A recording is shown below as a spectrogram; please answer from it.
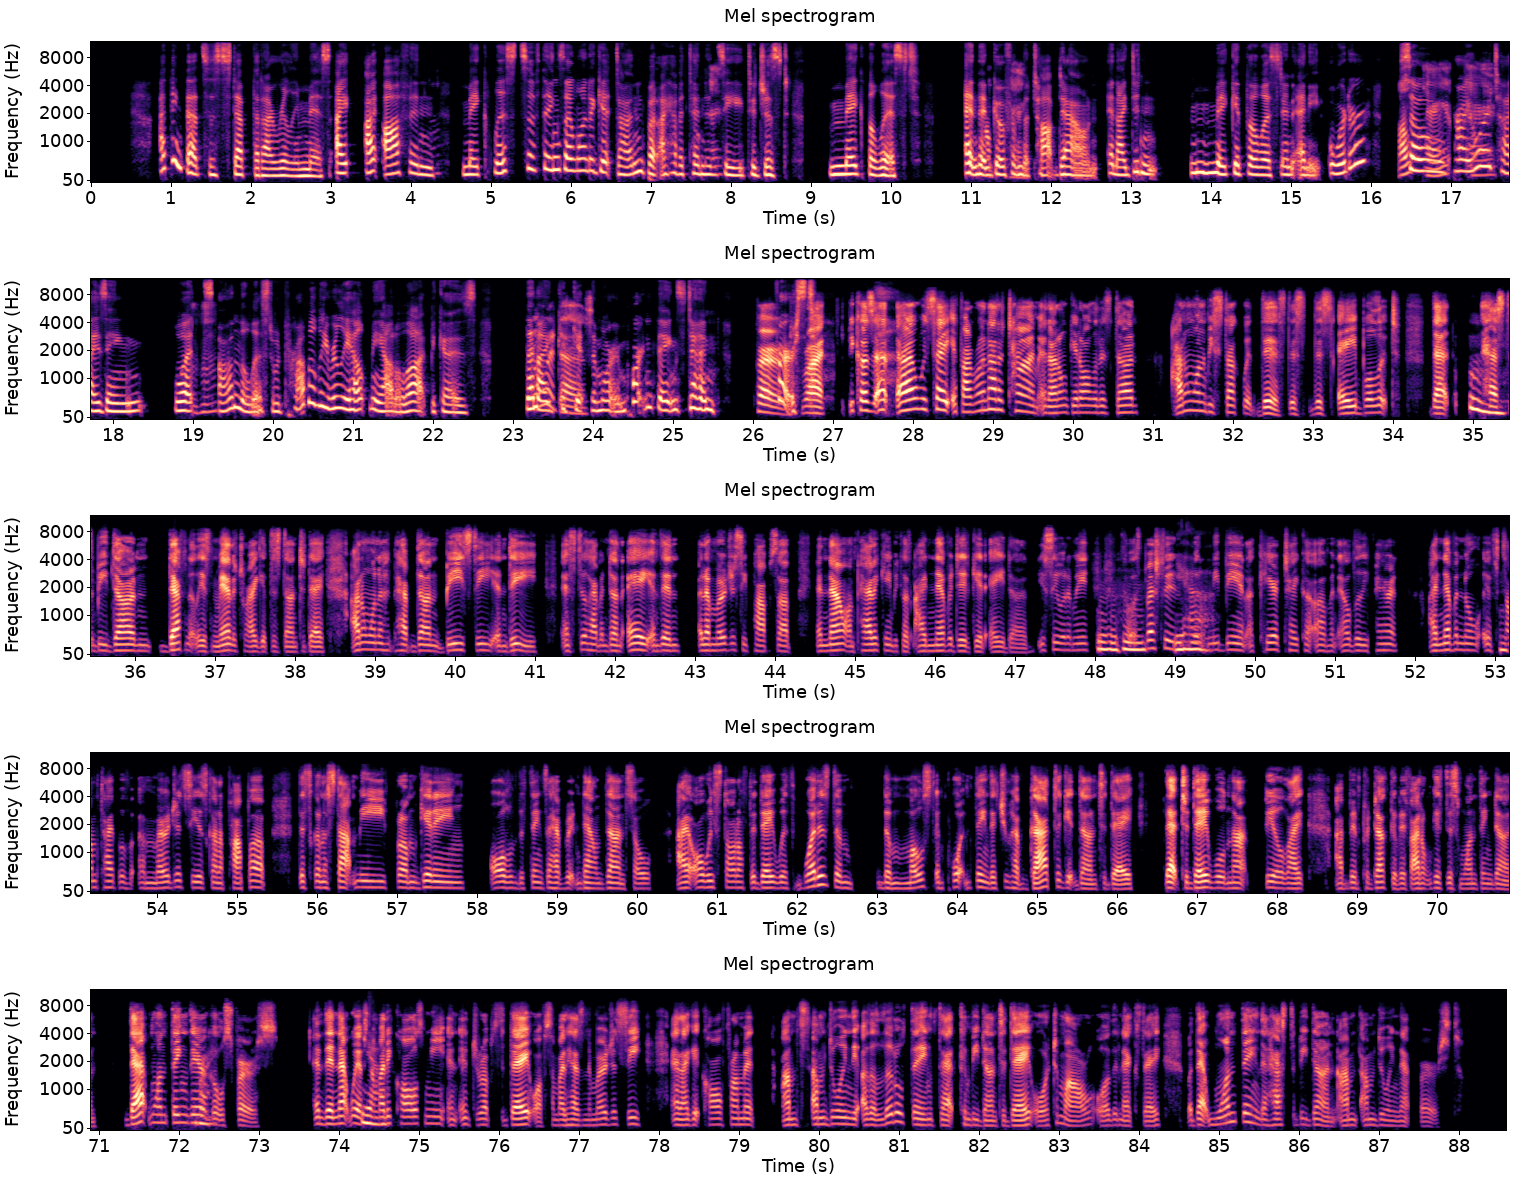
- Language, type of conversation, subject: English, unstructured, What tiny habit should I try to feel more in control?
- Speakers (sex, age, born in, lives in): female, 50-54, United States, United States; female, 60-64, United States, United States
- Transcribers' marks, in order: laughing while speaking: "and then"; laughing while speaking: "things done"; other background noise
